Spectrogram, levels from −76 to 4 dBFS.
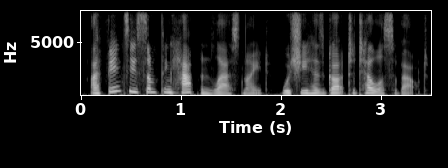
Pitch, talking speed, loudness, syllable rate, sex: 235 Hz, 240 wpm, -22 LUFS, 6.2 syllables/s, female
